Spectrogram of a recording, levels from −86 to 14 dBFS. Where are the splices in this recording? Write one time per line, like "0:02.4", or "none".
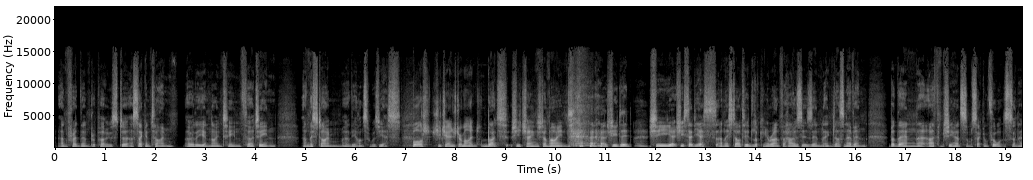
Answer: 0:13.3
